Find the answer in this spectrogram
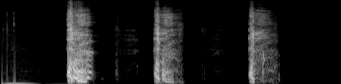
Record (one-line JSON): {"three_cough_length": "3.4 s", "three_cough_amplitude": 32768, "three_cough_signal_mean_std_ratio": 0.32, "survey_phase": "beta (2021-08-13 to 2022-03-07)", "age": "18-44", "gender": "Female", "wearing_mask": "No", "symptom_sore_throat": true, "symptom_fatigue": true, "symptom_headache": true, "symptom_onset": "1 day", "smoker_status": "Never smoked", "respiratory_condition_asthma": false, "respiratory_condition_other": false, "recruitment_source": "Test and Trace", "submission_delay": "1 day", "covid_test_result": "Positive", "covid_test_method": "RT-qPCR", "covid_ct_value": 20.7, "covid_ct_gene": "ORF1ab gene"}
